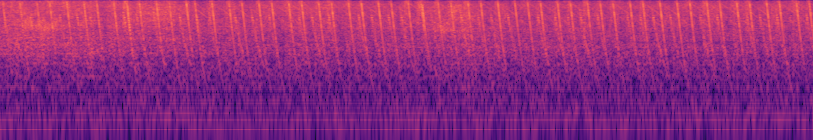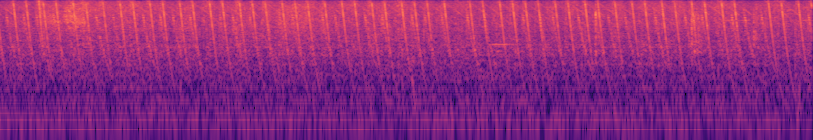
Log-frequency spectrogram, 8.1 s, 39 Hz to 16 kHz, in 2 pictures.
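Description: Relentless turret gunfire from a spaceship in the space combat game Everspace 2, a loud, dense stream of rapid shots and blasts that runs unbroken from start to finish.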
